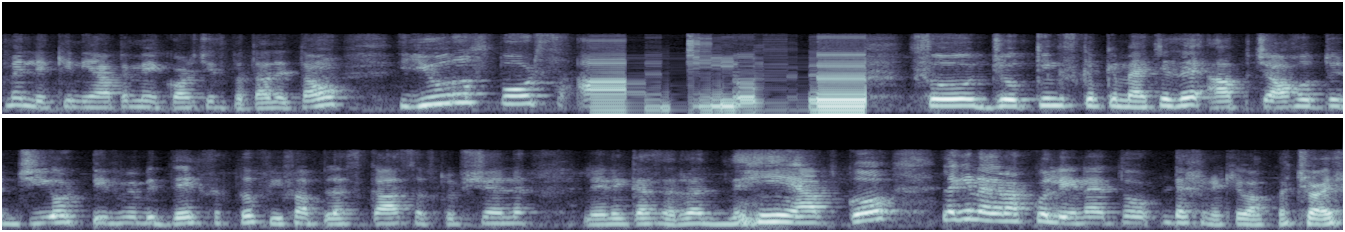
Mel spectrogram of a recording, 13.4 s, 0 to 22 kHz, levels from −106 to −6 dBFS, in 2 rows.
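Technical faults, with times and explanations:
2.95–4.32 s: robotic sound from repeated short buffers. Nearly the whole stretch turns into a rigid, metallic buzz at 100 Hz. That buzz likely comes from a 10 ms piece being looped while fresh audio arrived too seldom. Unlike a pitch shift, the tone stays fixed and follows the sound's natural pitch only roughly.
3.76–3.78 s: skip ahead. Inside the buzzing stretch, playback jumps forward with no gap and no fill. Roughly a second of audio is simply gone, and the two sides are butted together. This cuts the delay sharply, unlike a dropout, which leaves silence or a repeat in place of the lost audio.
5.50–9.62 s: jitter buffer speed-up. The audio runs about 7% fast at unchanged pitch, and it sounds hurried. Roughly 300 ms in total is trimmed as many tiny pitch-period cuts spread across the stretch. This differs from the skip, which drops one large chunk at once, and from a resampling error, which would also raise the pitch.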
